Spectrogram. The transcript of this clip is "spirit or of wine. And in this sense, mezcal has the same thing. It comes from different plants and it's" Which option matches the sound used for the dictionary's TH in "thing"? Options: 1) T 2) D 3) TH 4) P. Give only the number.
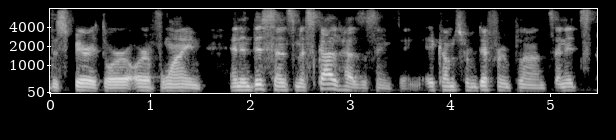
3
